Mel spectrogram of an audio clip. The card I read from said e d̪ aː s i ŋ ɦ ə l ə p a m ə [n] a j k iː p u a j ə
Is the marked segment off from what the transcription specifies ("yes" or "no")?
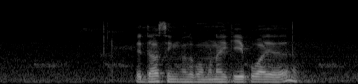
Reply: no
